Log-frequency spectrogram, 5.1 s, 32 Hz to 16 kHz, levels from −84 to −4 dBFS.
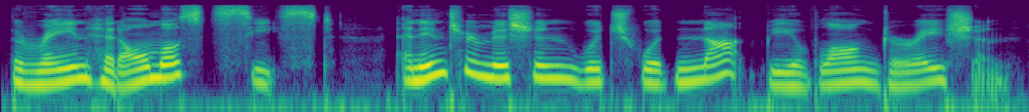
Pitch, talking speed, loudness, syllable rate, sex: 185 Hz, 165 wpm, -17 LUFS, 4.5 syllables/s, female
